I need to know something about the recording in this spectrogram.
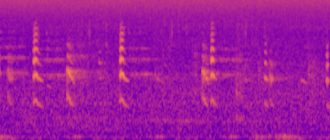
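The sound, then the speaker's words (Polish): Sharp, high-pitched squeaking calls of Eurasian coots in a city, several short bursts repeating irregularly, clear over a low background rumble of water and wind, with no voices. “ale jednak ta miejskość nam towarzyszy, a wraz z nią być może ostre, wysokie popiskiwania, kwękania, bardzo charakterystyczne. Troszkę lekko płaczliwe. Jest tego dość dużo. To łyski właśnie.”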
